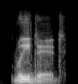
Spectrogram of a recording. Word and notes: redid: British English

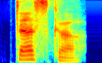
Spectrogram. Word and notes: tusker: Indian

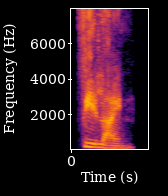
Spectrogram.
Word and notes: feline: Indian

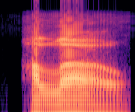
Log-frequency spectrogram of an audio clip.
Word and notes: hallo: American English

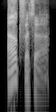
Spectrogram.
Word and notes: outfitter: British English

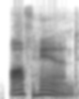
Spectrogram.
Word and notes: offhand: American English

